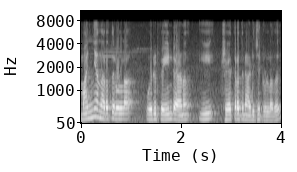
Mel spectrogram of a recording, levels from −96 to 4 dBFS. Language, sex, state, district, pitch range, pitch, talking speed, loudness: Malayalam, male, Kerala, Kasaragod, 145-165 Hz, 155 Hz, 105 wpm, -12 LUFS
